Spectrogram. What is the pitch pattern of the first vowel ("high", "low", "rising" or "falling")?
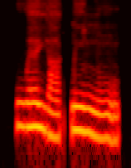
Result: high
